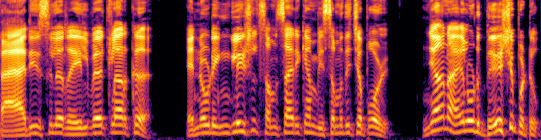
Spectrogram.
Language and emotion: Malayalam, angry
